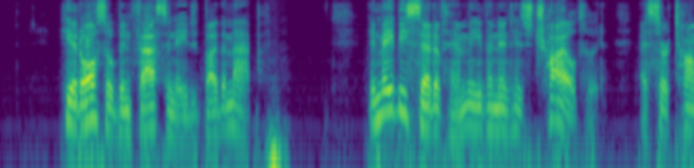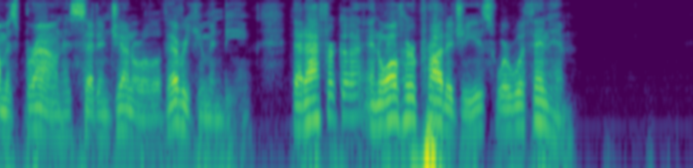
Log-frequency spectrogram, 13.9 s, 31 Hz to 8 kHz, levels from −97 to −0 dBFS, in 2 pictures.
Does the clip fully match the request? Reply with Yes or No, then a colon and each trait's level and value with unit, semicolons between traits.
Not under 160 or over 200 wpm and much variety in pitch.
Yes: average, 170 wpm; wide, 6.6 semitones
